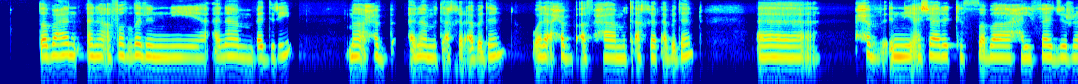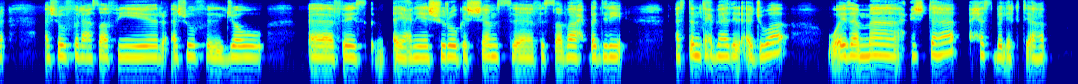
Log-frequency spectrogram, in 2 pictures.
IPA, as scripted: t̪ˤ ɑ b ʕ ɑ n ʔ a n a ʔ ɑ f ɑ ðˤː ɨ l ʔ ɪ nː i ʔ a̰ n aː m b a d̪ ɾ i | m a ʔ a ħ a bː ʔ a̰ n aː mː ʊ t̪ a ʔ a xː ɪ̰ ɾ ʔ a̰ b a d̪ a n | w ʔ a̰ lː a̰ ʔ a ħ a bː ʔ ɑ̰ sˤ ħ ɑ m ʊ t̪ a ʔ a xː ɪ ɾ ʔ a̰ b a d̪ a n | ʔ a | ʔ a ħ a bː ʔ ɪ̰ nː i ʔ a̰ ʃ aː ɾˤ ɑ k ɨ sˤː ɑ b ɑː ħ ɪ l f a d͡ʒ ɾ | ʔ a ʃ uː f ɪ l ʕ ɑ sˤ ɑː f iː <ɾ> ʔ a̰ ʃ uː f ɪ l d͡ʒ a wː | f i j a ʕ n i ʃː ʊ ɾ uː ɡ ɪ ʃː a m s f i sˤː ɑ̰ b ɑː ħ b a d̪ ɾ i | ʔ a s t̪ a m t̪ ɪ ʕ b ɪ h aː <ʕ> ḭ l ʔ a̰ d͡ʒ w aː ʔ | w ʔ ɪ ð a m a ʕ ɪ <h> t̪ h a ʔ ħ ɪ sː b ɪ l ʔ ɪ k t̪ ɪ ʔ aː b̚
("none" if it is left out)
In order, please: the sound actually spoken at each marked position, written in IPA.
ɾ, ð, ʃ

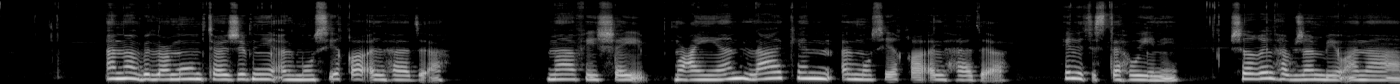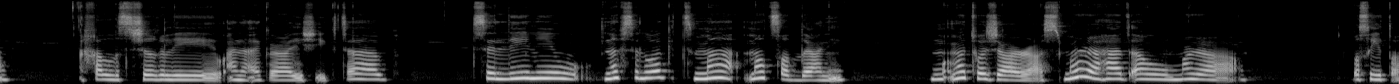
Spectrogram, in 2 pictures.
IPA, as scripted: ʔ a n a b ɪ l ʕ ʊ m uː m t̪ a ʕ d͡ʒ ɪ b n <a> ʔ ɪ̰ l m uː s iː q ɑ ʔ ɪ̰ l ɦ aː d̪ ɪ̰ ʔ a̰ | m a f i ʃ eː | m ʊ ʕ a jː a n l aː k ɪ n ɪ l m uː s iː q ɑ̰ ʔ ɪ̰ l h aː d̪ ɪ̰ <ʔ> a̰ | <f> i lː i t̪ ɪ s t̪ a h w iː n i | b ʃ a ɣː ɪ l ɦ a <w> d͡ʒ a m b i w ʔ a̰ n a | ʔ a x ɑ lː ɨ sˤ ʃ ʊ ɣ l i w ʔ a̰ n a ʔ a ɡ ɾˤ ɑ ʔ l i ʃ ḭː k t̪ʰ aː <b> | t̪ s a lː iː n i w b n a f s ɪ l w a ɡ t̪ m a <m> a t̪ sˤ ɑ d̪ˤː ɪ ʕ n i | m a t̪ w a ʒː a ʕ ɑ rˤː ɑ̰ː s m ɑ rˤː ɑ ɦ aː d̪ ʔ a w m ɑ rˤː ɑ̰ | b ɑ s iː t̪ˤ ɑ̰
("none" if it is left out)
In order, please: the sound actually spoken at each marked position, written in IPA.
i, ʔ, h, b, b, m

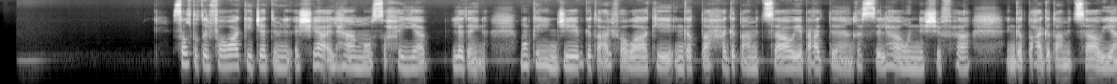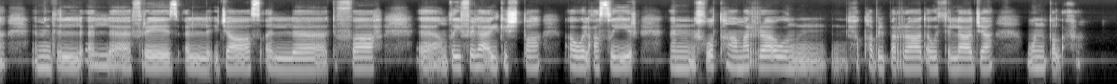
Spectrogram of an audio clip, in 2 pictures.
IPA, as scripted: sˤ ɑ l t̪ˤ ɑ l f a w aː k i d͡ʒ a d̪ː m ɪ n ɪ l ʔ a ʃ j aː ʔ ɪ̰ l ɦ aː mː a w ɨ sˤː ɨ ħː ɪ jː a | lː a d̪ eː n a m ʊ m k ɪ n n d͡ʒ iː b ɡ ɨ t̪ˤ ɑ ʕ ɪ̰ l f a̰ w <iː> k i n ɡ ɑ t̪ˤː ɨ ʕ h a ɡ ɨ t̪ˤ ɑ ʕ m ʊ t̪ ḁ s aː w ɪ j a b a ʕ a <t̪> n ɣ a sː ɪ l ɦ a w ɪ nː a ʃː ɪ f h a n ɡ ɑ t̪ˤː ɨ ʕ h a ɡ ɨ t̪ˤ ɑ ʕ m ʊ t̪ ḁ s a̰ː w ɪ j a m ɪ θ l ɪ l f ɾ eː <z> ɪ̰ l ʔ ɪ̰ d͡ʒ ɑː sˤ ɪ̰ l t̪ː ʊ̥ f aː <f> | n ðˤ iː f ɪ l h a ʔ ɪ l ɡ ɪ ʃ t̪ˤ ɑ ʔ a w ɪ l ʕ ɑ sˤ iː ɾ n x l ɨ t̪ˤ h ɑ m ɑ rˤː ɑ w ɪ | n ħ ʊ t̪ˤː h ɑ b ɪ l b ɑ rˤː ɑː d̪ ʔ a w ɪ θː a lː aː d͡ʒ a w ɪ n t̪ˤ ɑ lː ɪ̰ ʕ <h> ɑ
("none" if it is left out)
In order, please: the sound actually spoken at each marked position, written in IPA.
aː, d̪, z, ħ, h

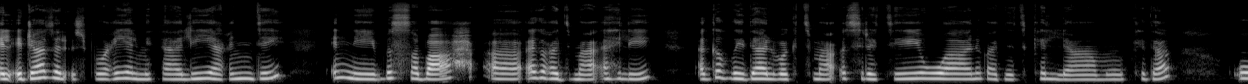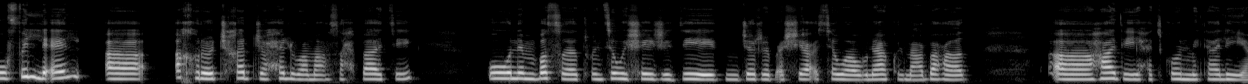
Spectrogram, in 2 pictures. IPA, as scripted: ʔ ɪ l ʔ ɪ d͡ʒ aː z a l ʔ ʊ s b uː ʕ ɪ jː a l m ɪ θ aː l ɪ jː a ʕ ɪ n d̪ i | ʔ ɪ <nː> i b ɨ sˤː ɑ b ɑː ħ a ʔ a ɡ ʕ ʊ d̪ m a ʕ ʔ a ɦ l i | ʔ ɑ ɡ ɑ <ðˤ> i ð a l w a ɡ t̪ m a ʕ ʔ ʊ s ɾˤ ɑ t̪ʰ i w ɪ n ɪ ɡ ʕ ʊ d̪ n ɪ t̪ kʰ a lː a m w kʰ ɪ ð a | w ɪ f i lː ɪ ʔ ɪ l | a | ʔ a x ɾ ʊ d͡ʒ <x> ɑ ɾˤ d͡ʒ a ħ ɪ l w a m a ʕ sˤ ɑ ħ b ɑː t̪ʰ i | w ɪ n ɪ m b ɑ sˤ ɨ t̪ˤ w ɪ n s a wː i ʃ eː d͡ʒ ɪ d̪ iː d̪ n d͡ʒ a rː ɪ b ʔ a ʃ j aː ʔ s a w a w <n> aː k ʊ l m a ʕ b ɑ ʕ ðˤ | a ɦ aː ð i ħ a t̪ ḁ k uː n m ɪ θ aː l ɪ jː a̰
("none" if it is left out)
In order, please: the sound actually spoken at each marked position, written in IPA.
nː, ðˤː, x, n

